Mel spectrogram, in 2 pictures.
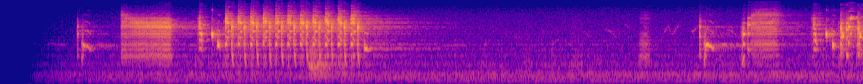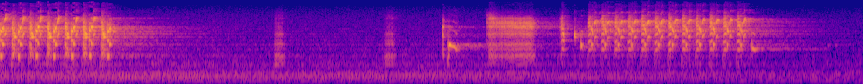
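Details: A marsh wren sings three times, each song a few dry ticking notes leading into a fast, buzzy, rattling trill, repeated about every three seconds.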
